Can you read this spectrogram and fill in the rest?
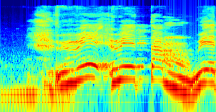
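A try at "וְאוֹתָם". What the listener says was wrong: Salah, veotam. Ini veotam bukan vetam, bukan veotam nih, ada yud di atas.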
